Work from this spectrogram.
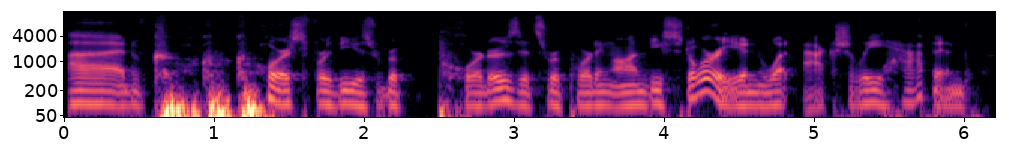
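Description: A man's voice: low voice, moderate pace, creaky. A man co-hosting a podcast in casual recap chat, often stammering and repeating the starts of words. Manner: acts out quotes in playful raised voices. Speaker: podcast co-host.

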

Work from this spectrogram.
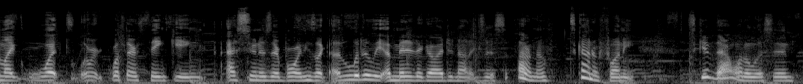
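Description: A woman's voice: mid-range voice, a little mellow. Young woman DJ, bubbly podcast co-host, faint music bed. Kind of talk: casual chat.

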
